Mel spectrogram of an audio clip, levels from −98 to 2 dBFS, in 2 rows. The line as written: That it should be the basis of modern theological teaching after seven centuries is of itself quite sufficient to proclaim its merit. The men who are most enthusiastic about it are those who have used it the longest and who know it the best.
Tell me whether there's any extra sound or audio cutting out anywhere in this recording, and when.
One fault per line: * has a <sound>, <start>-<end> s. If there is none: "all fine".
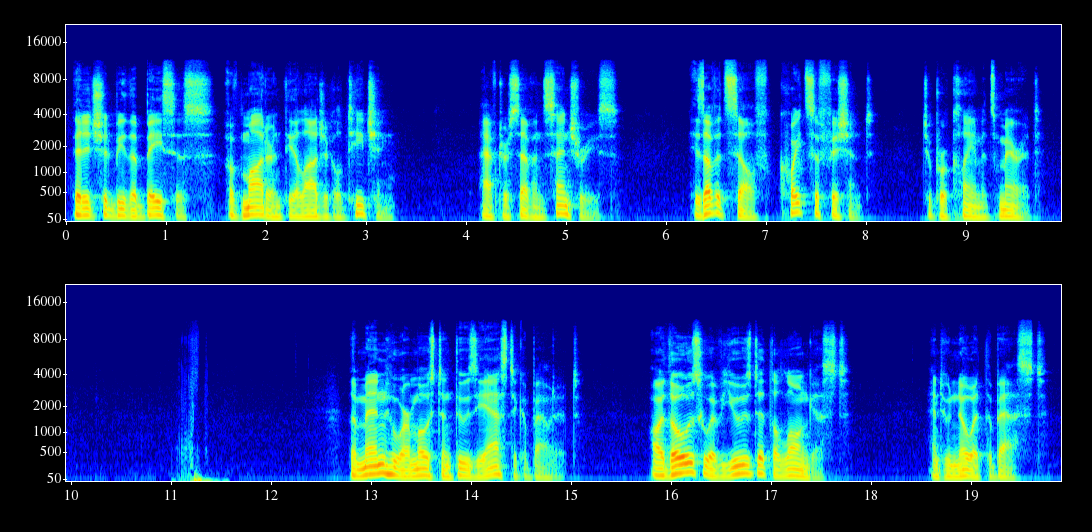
* has a squeak, 11.0-11.6 s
